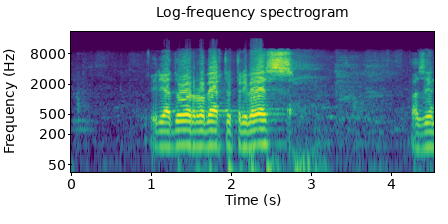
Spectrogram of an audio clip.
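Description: A middle-aged man speaks loudly and steadily into a microphone.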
